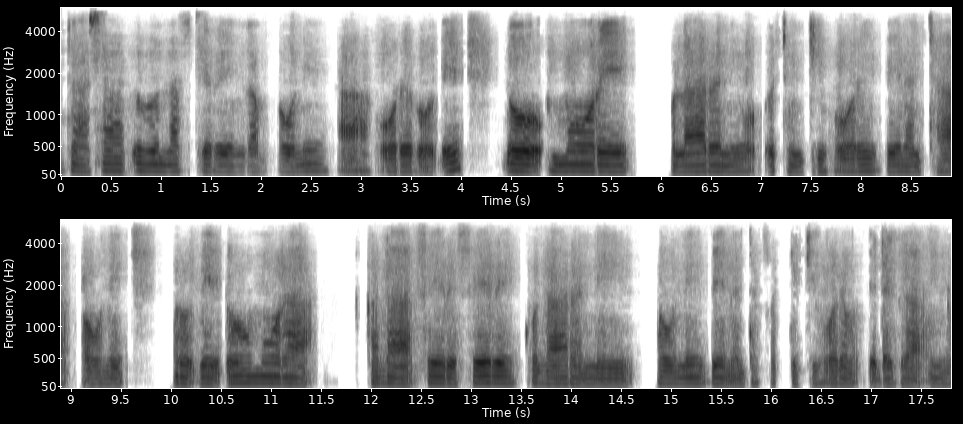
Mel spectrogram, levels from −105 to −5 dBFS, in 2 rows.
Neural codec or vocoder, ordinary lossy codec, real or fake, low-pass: none; AAC, 24 kbps; real; 5.4 kHz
